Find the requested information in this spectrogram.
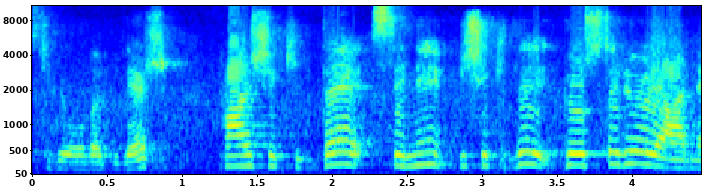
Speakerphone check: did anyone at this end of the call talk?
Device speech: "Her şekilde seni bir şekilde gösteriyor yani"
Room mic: No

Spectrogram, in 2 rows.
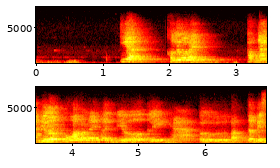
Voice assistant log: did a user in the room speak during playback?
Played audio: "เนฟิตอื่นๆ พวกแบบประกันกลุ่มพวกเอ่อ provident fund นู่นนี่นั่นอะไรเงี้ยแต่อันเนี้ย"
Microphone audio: Yes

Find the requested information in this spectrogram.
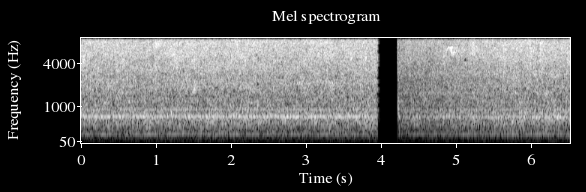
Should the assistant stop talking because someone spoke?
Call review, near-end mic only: No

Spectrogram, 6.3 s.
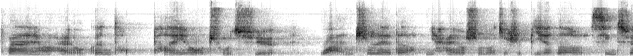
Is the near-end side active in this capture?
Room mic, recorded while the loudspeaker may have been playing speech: No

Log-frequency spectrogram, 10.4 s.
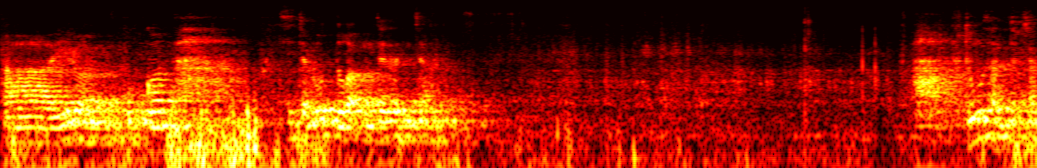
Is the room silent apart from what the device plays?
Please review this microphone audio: Yes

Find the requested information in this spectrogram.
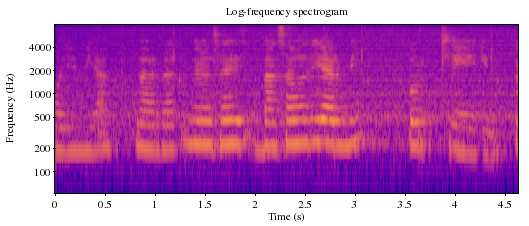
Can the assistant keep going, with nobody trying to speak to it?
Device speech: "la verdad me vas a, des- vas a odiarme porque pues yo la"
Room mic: Yes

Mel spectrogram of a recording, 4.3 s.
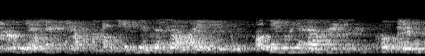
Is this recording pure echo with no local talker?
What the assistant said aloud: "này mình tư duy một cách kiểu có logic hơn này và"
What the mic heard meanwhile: No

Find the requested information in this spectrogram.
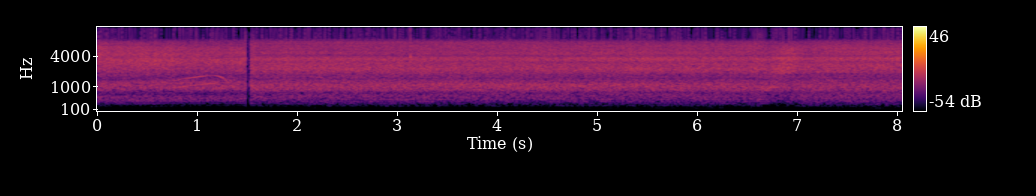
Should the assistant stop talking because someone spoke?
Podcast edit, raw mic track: No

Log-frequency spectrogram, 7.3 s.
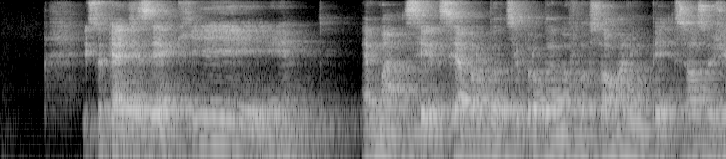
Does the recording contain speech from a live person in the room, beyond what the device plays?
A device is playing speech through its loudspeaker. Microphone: Yes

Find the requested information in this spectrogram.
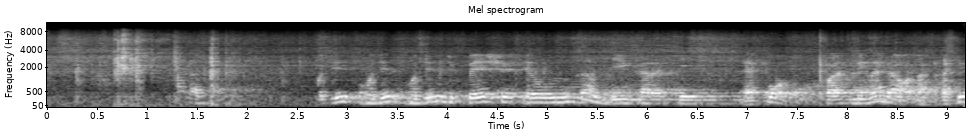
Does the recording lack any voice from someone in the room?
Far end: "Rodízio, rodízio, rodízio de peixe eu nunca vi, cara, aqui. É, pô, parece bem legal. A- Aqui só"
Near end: Yes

